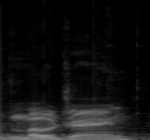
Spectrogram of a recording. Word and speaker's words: Mojang: They were like, "It's not Mo Jang, it's Mo Yang." And like, "Shut up. Shut up, nerd." Um, however, I think technically speaking, they are correct. But also, I think a lot like I pretty much everyone pronounces it as Mojang.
